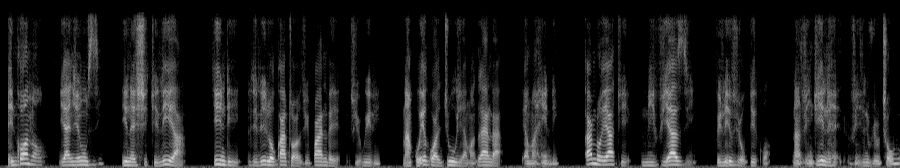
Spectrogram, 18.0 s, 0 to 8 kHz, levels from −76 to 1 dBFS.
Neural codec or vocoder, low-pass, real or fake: autoencoder, 22.05 kHz, a latent of 192 numbers a frame, VITS, trained on many speakers; 7.2 kHz; fake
